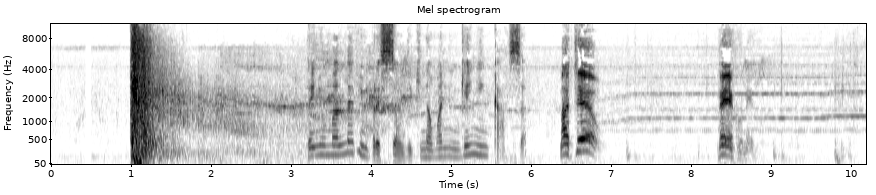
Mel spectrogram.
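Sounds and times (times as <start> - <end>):
gunshot fired at a boat: 1.0 - 2.8
speech: 3.2 - 7.3, 8.4 - 8.9.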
